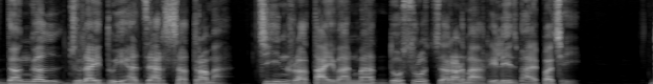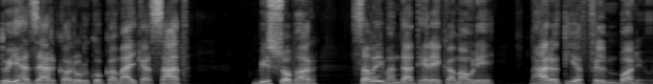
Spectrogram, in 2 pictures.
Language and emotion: Nepali, neutral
